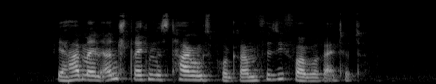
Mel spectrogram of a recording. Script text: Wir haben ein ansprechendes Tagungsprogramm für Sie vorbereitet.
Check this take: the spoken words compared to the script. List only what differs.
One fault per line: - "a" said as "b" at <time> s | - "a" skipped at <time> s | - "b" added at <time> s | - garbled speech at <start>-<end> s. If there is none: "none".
none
